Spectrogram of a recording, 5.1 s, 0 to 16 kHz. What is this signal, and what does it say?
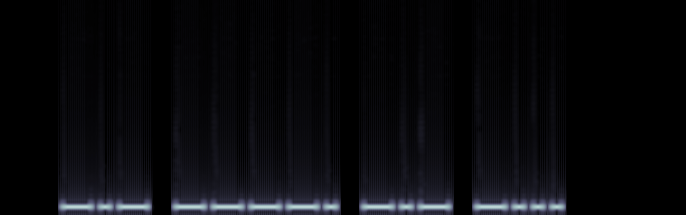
Morse code, heard as a keyed tone, about 17 wpm, 700 Hz. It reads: K9KB
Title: USA Call Signs - 4 Characters - Repeated 3x - 17wpm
